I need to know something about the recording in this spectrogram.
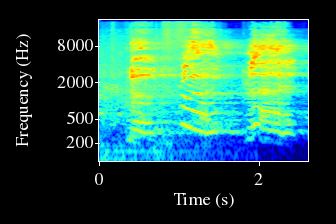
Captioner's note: moaning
